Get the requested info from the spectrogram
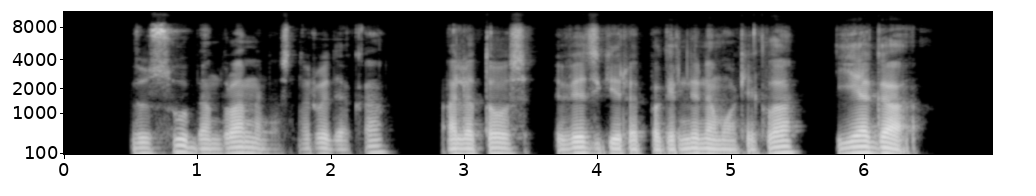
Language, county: Lithuanian, Šiauliai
